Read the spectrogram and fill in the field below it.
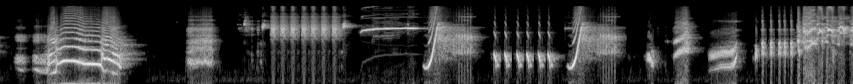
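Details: Captive-bird training song of an Oriental magpie-robin, rich in varied phrases: wavering whistles, rapid clicking trills, a sharp rising sweep, and dense chattering runs with short pauses between.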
